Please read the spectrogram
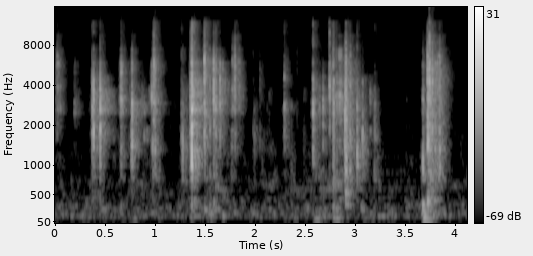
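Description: Faint typing on a computer keyboard: several short runs of key clicks with brief gaps between them, the busiest run about a second and a half in.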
